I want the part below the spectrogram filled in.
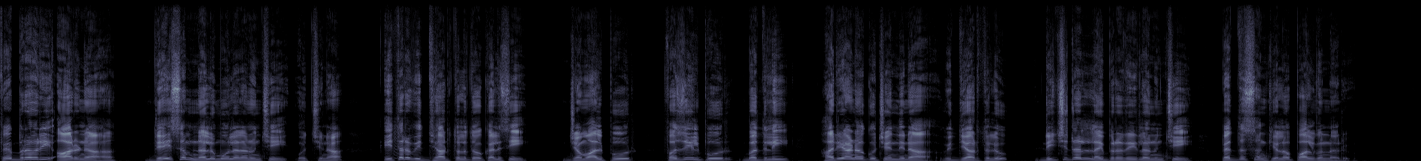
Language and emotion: Telugu, neutral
